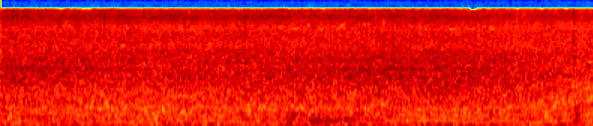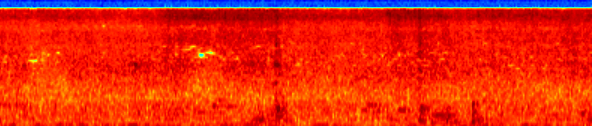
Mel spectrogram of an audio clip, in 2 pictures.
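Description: Mushrooms and vegetables sizzling as they fry in a kadhai and are stirred with a perforated metal spatula. In the second half, a few sharp clicks of the spatula striking the pan.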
